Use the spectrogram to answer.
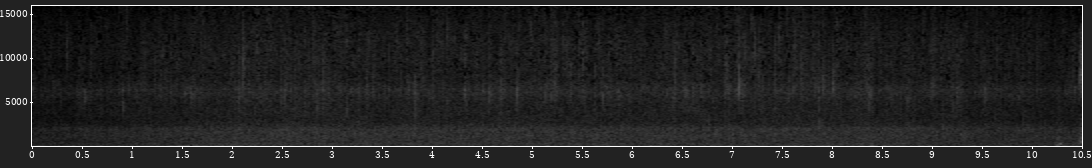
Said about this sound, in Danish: og øh, det regner helt sindssygt, og det er det værste vejr.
